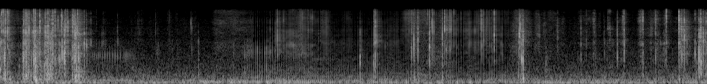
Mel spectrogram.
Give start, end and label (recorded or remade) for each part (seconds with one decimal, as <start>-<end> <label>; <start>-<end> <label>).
0.0-2.5 recorded; 2.5-4.1 remade; 4.1-4.5 recorded; 4.5-5.1 remade; 5.1-7.1 recorded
